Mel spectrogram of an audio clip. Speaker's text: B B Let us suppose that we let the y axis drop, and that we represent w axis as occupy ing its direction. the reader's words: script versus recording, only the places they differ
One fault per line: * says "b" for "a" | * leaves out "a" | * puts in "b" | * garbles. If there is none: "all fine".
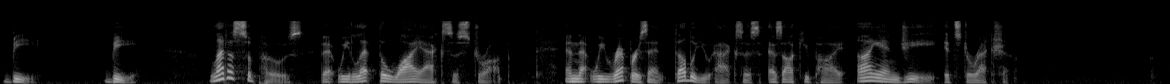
all fine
